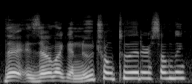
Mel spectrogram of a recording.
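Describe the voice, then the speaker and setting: A man's voice: high voice, very animated, rapid-fire, dark tone. A man hosting a casual vlog, chatty, bemused and self-deprecating as he fumbles through a task. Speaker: vlogger host.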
